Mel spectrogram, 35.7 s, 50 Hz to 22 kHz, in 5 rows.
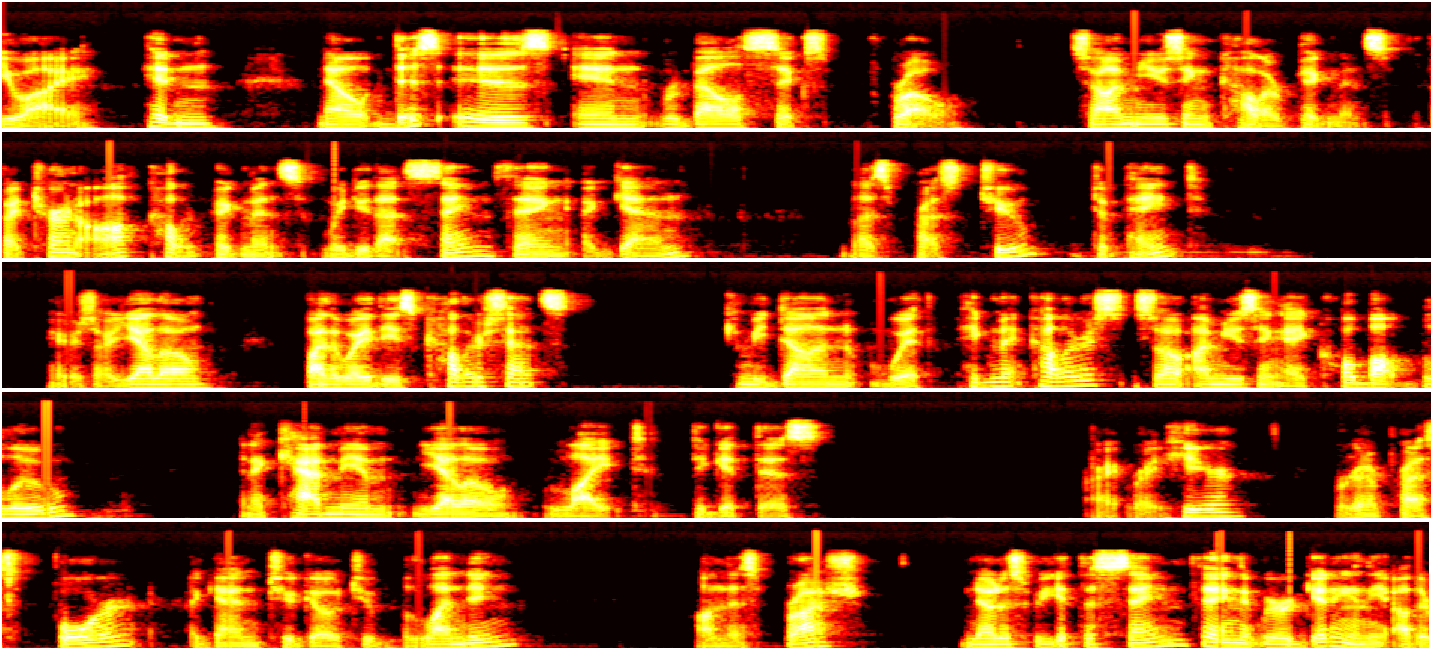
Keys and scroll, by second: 11.4 2, 28.2 4.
